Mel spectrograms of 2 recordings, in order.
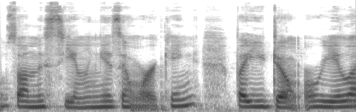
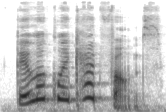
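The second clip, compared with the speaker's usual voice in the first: high, loud, sing-song brightness; cheerful; 7 dB louder than usual. A narrator's reading. Mother talking up the headband to her son, high cheerful. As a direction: chirp it to make it sound fun. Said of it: "trying to be cheerful".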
